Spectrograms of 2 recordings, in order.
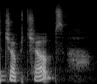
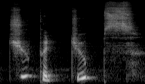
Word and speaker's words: Chupa Chups: And I just want to say something about the Chupa Chups. I've recently discovered that in America, it is pronounced Chupa Chups, whereas in the UK it's Chupa Chups.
